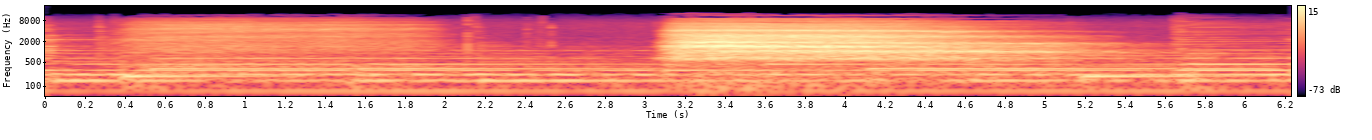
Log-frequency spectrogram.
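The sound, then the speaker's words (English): Deep breathing in and out through the mouth as a calming dragon-breath exercise for children: two long, airy breaths, the second louder and rougher, over a soft, steady musical drone. “Ready? Deep breath in and out.”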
